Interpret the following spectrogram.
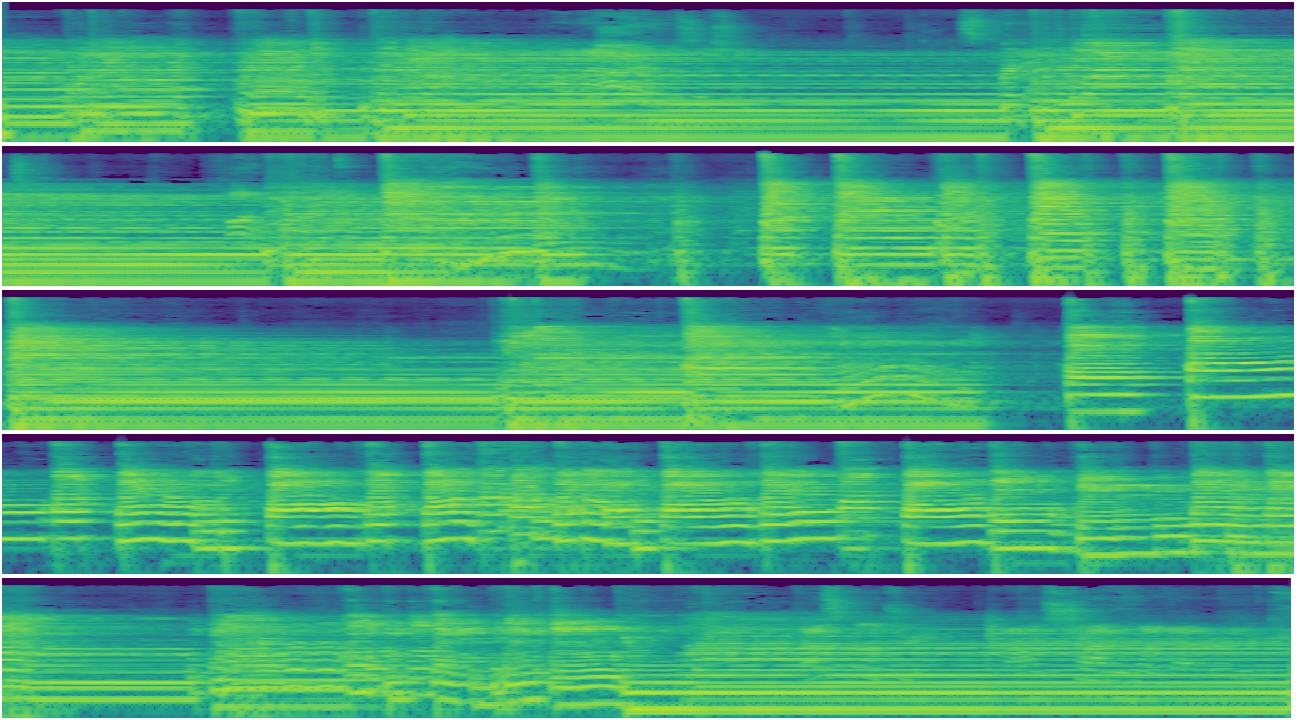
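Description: Sterling by Music Man Cutlass electric guitar being played: ringing held chords, then a burst of fast strummed or picked strokes about a third of the way in. A lead run with string bends and vibrato follows in the second half, before it settles back into held chords near the end.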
